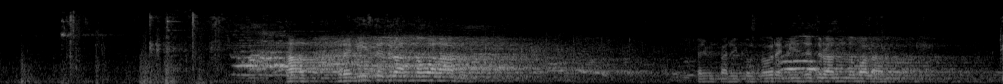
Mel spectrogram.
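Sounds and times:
fencer shouting: 0:02.3 - 0:03.0.

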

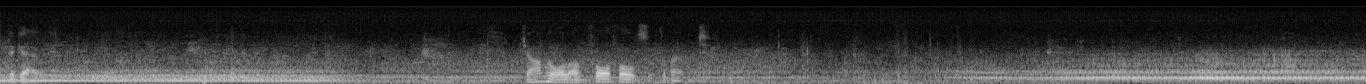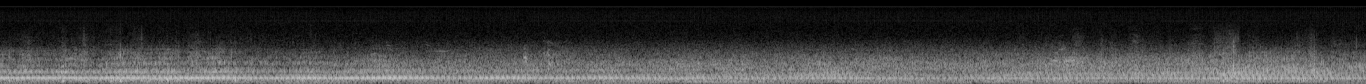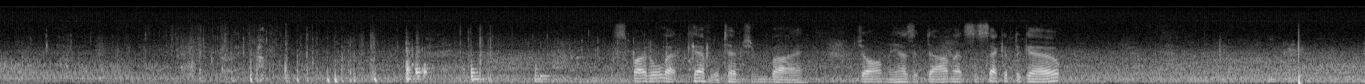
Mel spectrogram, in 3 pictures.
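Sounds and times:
steady low drone: 0:00.0 - 0:40.9
horse hoofbeats on turf: 0:25.0 - 0:34.8.

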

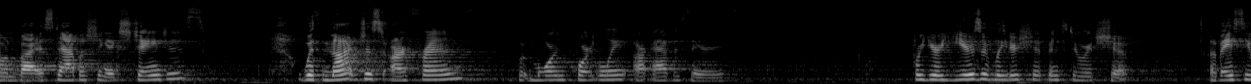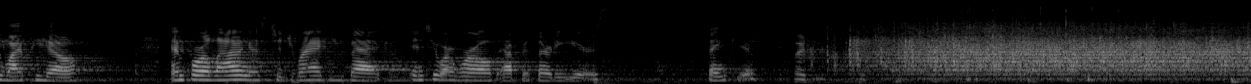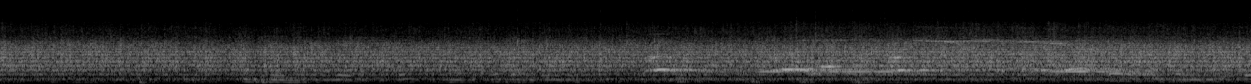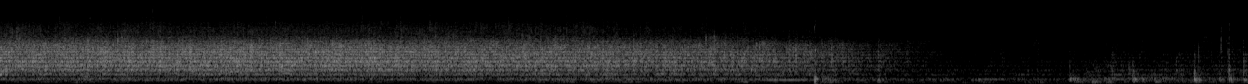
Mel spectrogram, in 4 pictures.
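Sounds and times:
large audience applauding: 0:20.7 - 0:46.6.

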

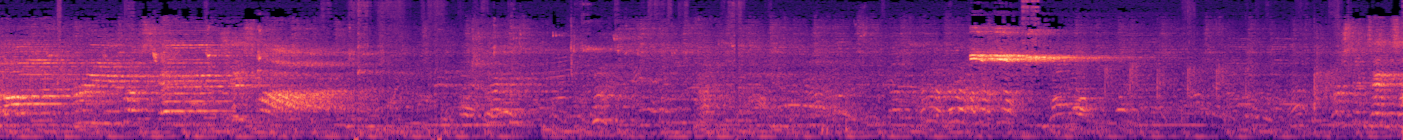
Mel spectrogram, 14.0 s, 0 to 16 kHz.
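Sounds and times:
players' voices: 0:00.0 - 0:14.0
referee's whistle blast: 0:09.7 - 0:11.2.

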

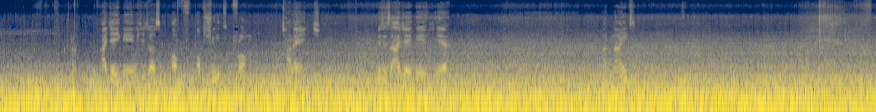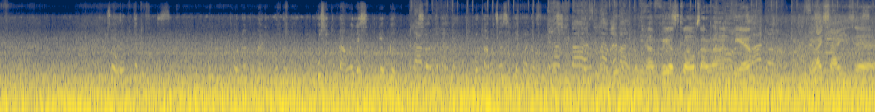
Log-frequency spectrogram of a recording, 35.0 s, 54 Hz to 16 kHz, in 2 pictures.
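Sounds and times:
car engine and road noise: 0:00.0 - 0:35.0.

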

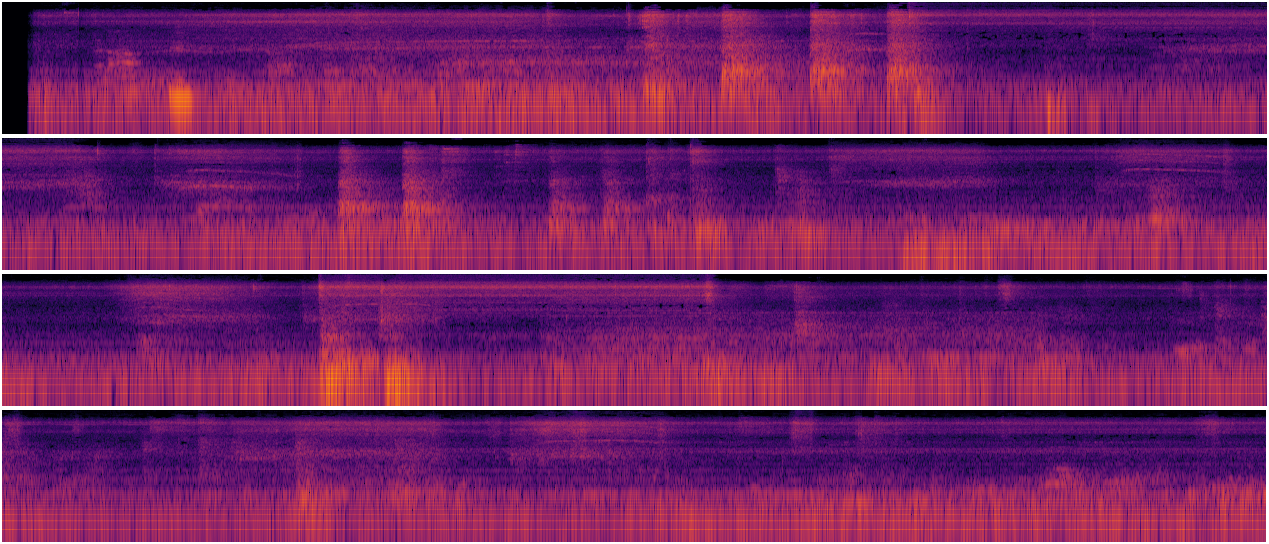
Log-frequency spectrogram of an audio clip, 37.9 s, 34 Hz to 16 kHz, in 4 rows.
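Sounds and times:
steady machine hum: 0:00.2 - 0:37.9
sharp mechanical knocks: 0:04.8 - 0:07.1.

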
